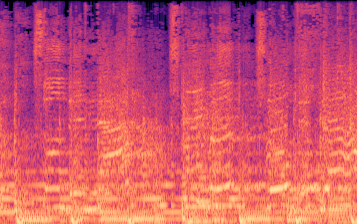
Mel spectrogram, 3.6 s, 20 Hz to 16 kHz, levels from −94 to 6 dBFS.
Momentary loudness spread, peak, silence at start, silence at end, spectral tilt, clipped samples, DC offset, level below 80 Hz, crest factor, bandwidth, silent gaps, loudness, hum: 2 LU; 0 dBFS; 0 s; 0 s; -5 dB/octave; 6%; under 0.1%; -14 dBFS; 4 dB; 16 kHz; none; -5 LUFS; none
